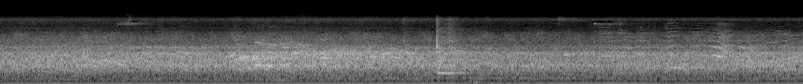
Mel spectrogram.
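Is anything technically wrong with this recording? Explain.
No, nothing technically wrong turns up here; these everyday sounds come across without any fault worth pointing to.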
